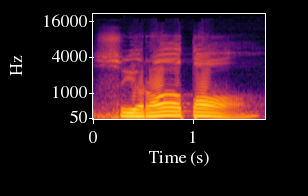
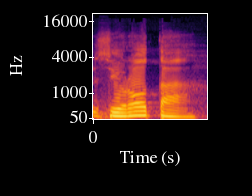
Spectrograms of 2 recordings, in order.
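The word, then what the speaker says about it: صراط: To, sirata. Jangan sirota, ketak. Huruf to ini kalau tidak cermat akan berubah menjadi huruf ta nanti.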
